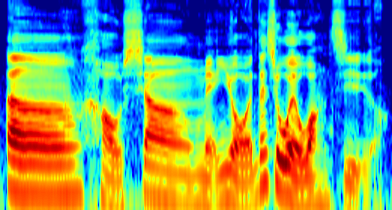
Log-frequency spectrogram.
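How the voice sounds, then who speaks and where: A woman's voice: a bass voice, animated, takes it slowly. A young woman co-hosting a podcast, giving short replies and dry teasing remarks. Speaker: podcast co-host. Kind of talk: casual chat.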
